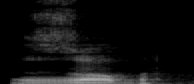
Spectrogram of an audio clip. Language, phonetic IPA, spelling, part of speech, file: Russian, [zop], зоб, noun, Ru-зоб.ogg
- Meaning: 1. crop, craw 2. goitre/goiter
